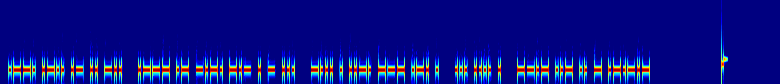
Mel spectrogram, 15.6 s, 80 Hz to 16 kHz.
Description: Morse code, heard as a keyed tone, about 25 wpm, 700 Hz. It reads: PLAID JACKETS BEFORE SHE QUIT.
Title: Pangram Challenge v2 - 25wpm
